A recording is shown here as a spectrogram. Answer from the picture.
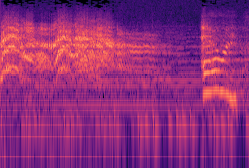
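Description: A cat's harsh, raspy snarl, loudest in the first second and then fading, over steady background music.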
